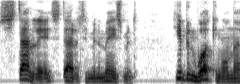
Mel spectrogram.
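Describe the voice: What you hear is plain reading aloud.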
